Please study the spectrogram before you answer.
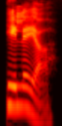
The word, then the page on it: हेलया: Hindi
